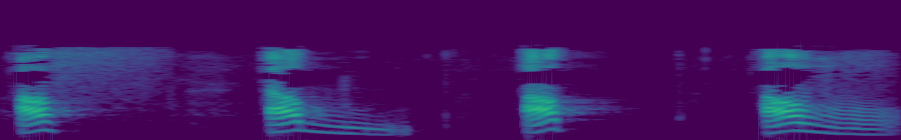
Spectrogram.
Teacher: هذه الأربعة فيها انحصار للصوت بين اللسان والحنك الأعلى · Term: الإطباق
